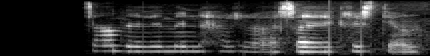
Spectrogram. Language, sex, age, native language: Icelandic, female, 12, Icelandic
